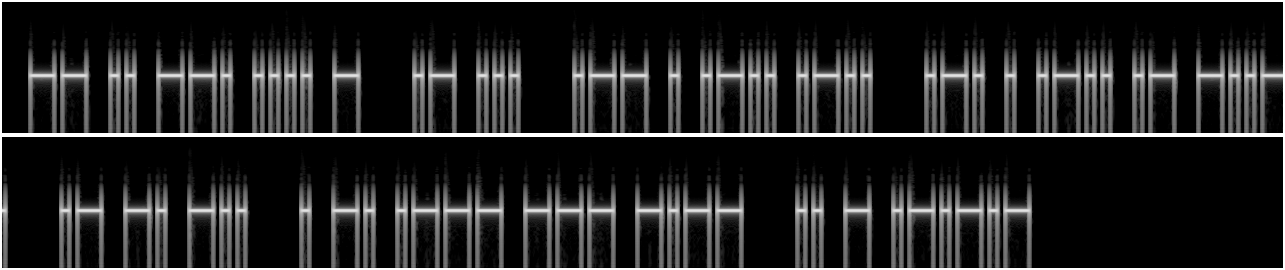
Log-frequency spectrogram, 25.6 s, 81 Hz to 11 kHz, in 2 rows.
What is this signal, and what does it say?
Morse code, heard as a keyed tone, about 15 wpm, 700 Hz. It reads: MIGHT AS WELL RELAX AND ENJOY IT.
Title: Sentences from Top 1400 Words 15wpm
